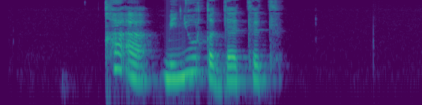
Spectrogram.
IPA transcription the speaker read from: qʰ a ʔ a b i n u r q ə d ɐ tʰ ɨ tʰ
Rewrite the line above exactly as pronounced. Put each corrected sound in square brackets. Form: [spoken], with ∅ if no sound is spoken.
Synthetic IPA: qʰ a ʔ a [m] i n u r q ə d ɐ tʰ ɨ tʰ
